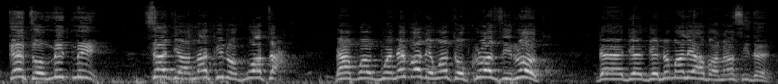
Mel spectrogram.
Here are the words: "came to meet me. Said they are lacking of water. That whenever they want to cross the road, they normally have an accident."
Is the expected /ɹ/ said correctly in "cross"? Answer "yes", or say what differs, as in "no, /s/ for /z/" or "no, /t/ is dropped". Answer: yes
